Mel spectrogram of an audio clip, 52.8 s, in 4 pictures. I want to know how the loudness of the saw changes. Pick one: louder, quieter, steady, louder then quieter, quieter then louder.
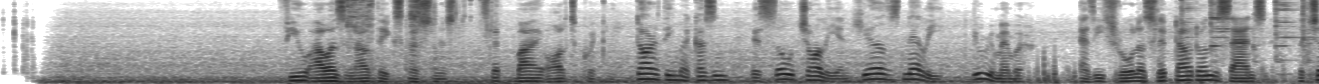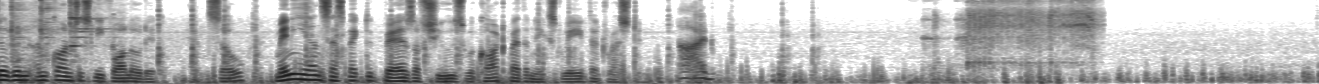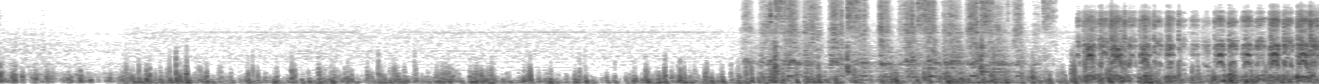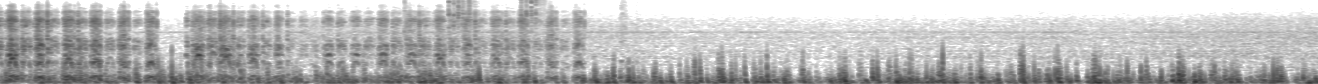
louder then quieter.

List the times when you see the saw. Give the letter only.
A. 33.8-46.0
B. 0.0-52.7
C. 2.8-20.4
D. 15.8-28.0
A.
